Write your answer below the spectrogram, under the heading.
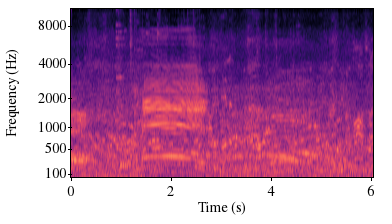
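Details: Sahiwal bull calf at a cattle market in Faridpur, Bangladesh, on 24 December 2024: a single drawn-out, harmonic-rich moo held for about a second in the middle, over constant crowd chatter and market noise.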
